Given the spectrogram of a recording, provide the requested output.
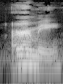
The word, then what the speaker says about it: Ermey: Jr. His dad was Arlie Ermey, or is it Emery? I don't know how to pronounce it. – Arlie Ermey.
